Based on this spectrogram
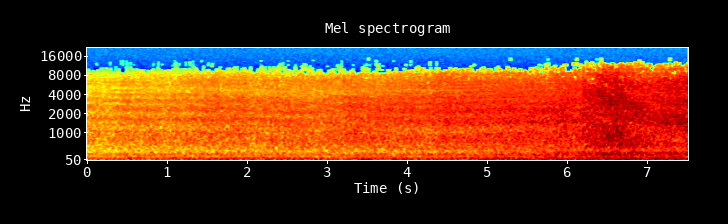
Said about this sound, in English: Back on Earth, by the coast, in Barlavorg, at the very end of the Earth, the far north of Norway, the constant waves of the Barents Sea daily smash the seawall protecting the town.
